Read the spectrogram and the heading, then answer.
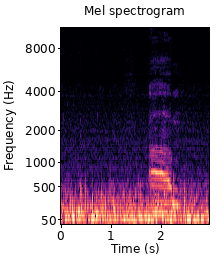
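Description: A motorcycle engine rumbles steadily outside, a low droning roar that fills the whole stretch, with a brief higher whining rev partway through.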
